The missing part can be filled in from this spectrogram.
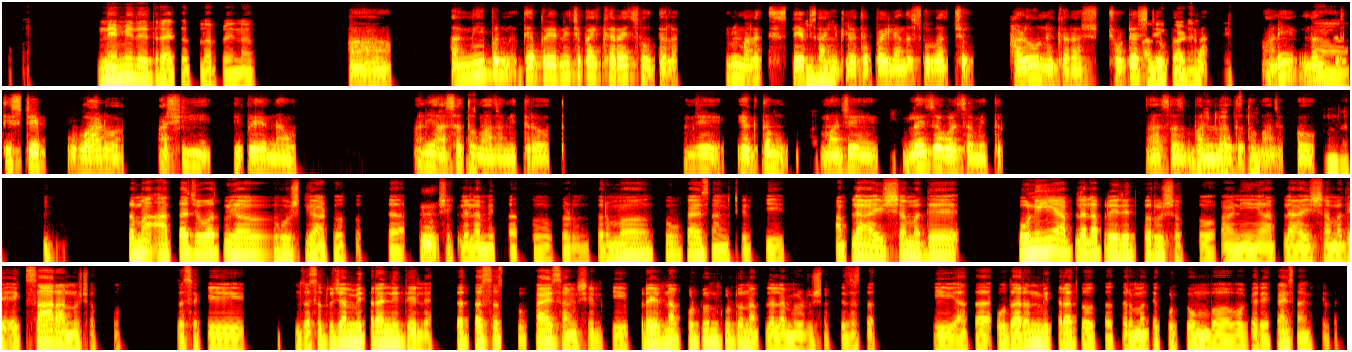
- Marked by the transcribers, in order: other background noise; in English: "स्टेप"; unintelligible speech; in English: "स्टेपनी"; in English: "स्टेप"; static; distorted speech; unintelligible speech; tapping
- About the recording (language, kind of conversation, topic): Marathi, podcast, आयुष्यभर शिकत राहायची उमेद तुम्हाला कुठून मिळते?
- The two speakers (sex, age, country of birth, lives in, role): male, 30-34, India, India, host; male, 35-39, India, India, guest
